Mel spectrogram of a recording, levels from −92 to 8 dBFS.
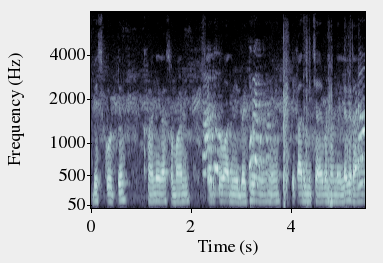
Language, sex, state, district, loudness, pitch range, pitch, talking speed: Hindi, male, Haryana, Rohtak, -13 LUFS, 105-125 Hz, 110 Hz, 185 wpm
